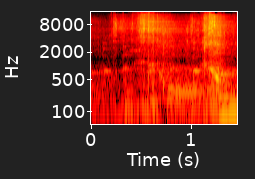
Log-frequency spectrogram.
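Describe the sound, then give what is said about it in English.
Crisp crunching and chewing sounds, a couple of bursts of wet, noisy mastication over a second or so, fairly loud and with no talking. “Oh my God, could you chew any louder?”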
